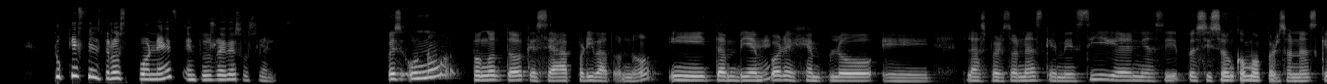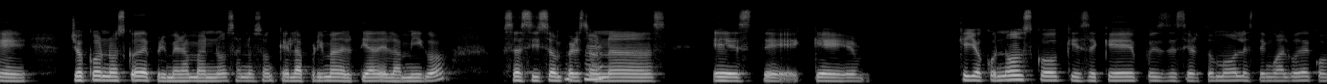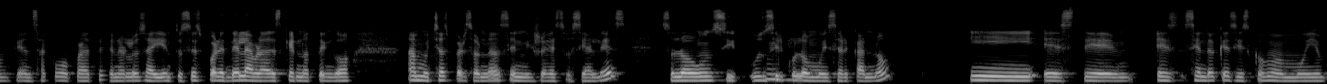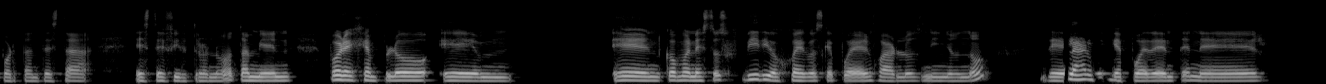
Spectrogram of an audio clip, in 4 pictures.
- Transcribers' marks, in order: none
- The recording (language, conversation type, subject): Spanish, podcast, ¿Qué importancia le das a la privacidad en internet?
